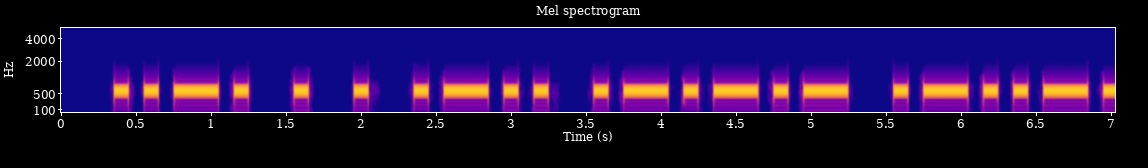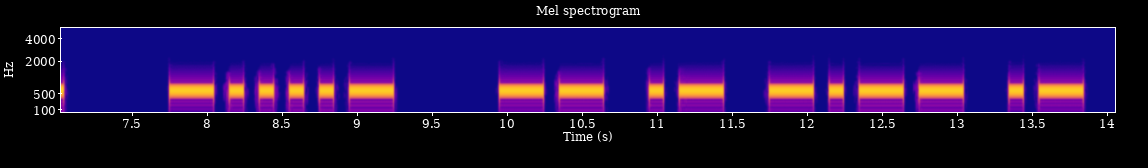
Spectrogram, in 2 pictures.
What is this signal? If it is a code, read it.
Morse code, heard as a keyed tone, about 12 wpm, 600 Hz. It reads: FEEL." - MAYA
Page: English quotations in CW (telegraphy - morse)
